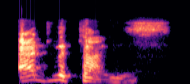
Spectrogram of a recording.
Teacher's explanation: In advertise, there are three syllables, but the first syllable receives greater breath force, and therefore we say that this is a stress syllable. Ver and ties are not a stress syllable.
